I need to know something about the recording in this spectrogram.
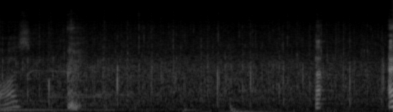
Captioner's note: audience applauds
